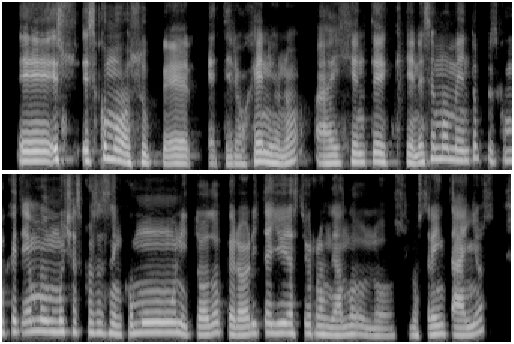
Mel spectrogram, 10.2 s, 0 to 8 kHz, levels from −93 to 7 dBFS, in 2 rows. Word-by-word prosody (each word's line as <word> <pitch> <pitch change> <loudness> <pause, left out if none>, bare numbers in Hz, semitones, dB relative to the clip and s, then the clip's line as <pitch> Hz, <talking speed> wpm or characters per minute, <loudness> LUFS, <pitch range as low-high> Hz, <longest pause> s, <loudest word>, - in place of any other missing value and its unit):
eh 170 +1 +5
es 195 - +6 0.2
es 175 -1 +3
como 190 -8 +4
súper 135 -3 -1
heterogéneo, 130 +5 +1
¿no?, 150 +9 -3
hay 135 0 +1
gente 155 0 +1
que 150 -1 -3
en 135 - +1
ese 155 +8 0
momento, 200 -1 0
pues 180 -6 -7
como 180 0 -6
que 195 - -1
teníamos 195 +2 0
muchas 190 -1 0
cosas 180 -2 -4
en 160 -2 0
común 180 +2 +2
y 155 - -1
todo, 155 +4 -2
pero 145 -4 0
ahorita 165 +4 -1
yo 170 +1 +1
ya 170 - +2
estoy 165 0 -5
rondando 150 -1 -2
los 125 0 -9
los 130 -1 -6
30 150 -1 -1
años, 150 - -3
160 Hz, 195 wpm, -23 LUFS, 140-180 Hz, 0.2 s, es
